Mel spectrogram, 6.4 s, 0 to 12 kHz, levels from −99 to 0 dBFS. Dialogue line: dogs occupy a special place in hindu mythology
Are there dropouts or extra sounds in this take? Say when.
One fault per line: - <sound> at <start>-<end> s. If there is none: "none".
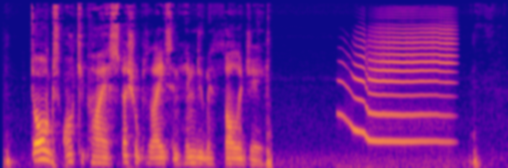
- squeak at 4.2-5.7 s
